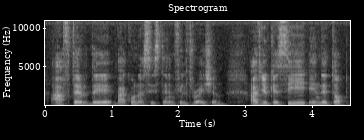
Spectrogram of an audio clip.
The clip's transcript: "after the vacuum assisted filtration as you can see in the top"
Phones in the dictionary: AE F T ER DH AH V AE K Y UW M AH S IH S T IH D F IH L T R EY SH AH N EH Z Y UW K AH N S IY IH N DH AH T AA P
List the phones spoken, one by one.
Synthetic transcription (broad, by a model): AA F T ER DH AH B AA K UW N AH S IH S T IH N F IH L T R EY SH AH N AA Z Y UW K AH N S IY IH N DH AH T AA P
